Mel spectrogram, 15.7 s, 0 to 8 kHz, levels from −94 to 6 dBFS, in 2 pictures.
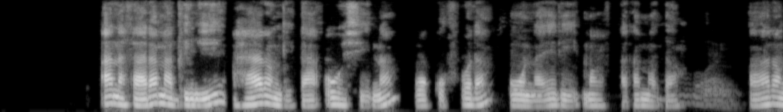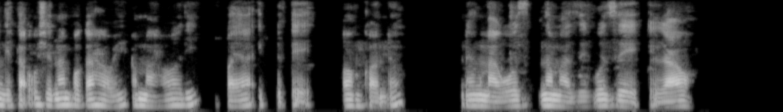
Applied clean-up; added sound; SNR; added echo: neural mask model Resemble Enhance denoiser.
